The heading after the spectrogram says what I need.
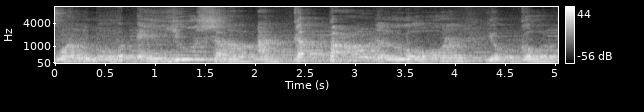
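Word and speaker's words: ἀγαπάω: It's not agape. A-G-A-P-A-O. A-G-A-P-A-O. Pronounced agapao.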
